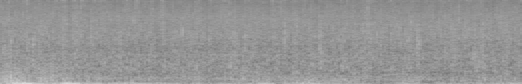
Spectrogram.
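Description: Hail and heavy rain pelting gravel, grass and a wooden deck: a dense, steady hiss dotted with fine ticks of hailstones. A low rumble sounds in the first second.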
